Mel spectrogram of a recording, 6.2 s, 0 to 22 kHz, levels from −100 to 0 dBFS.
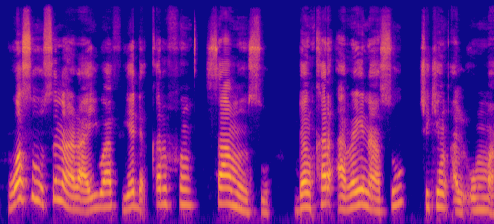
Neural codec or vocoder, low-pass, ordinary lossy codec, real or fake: vocoder, 44.1 kHz, 128 mel bands, Pupu-Vocoder; 19.8 kHz; none; fake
